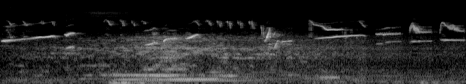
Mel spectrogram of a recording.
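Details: Jongkangan song as a master for training cage birds: high chirps and rising thin whistles in bursts, with a low muffled rumble behind the opening notes.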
